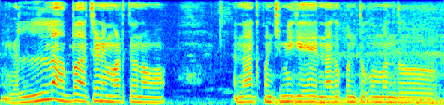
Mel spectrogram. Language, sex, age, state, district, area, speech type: Kannada, male, 30-45, Karnataka, Dharwad, urban, spontaneous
